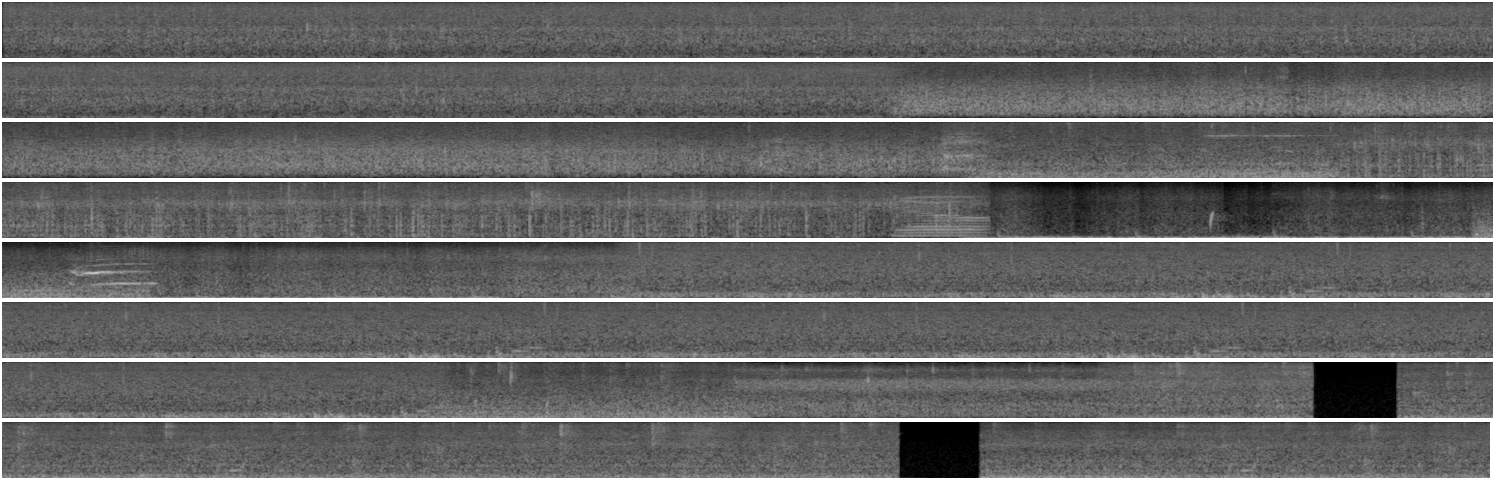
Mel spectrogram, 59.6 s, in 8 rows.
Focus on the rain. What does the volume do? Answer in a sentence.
The loudness of the rain stays about the same.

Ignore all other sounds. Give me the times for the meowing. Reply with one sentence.
The meowing can be heard from 29.7 to 30.6 s.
